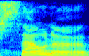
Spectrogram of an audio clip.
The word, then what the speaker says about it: sauna: the grid, with this traditional Finnish sauna, which is how you have to pronounce it, on the property, which was amazing.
